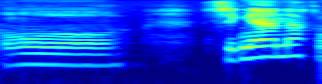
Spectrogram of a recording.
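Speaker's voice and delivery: normal talking voice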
